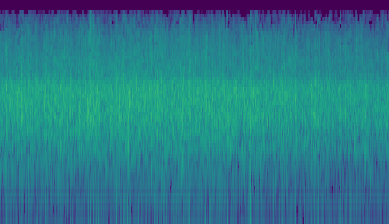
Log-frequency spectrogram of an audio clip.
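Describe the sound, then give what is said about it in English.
An audience claps together in a steady, dense burst of applause that holds at an even loudness for a few seconds, with no one speaking over it. “You can applaud that, yeah.”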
